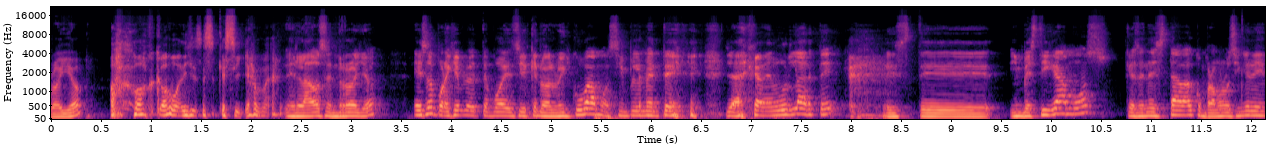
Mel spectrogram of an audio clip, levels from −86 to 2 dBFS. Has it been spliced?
yes; 1 cut; at 9.5 s

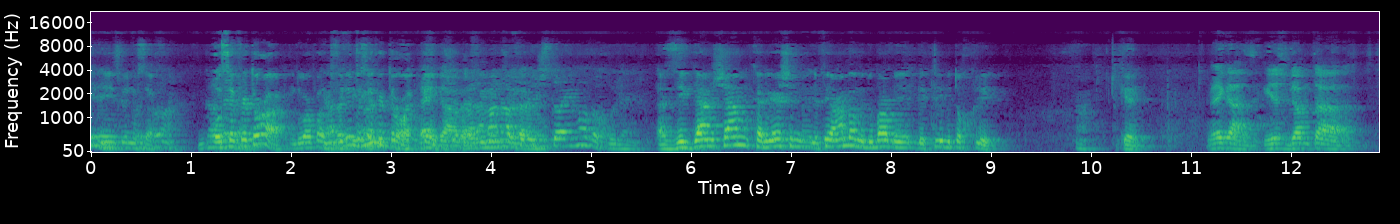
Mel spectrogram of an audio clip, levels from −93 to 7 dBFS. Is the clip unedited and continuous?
yes; 0 cuts

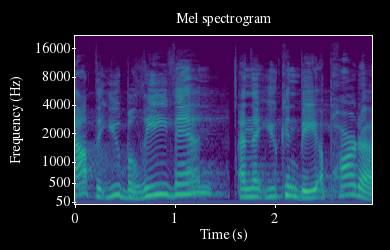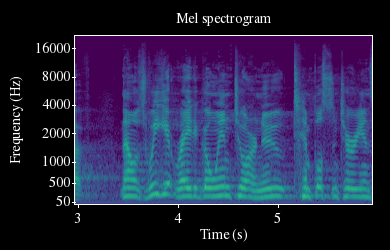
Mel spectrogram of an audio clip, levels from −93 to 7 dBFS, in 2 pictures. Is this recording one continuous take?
no; 1 cut; at 1.5 s

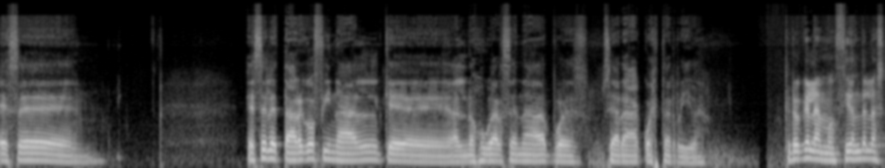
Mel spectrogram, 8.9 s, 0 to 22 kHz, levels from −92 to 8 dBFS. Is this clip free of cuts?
yes; 0 cuts

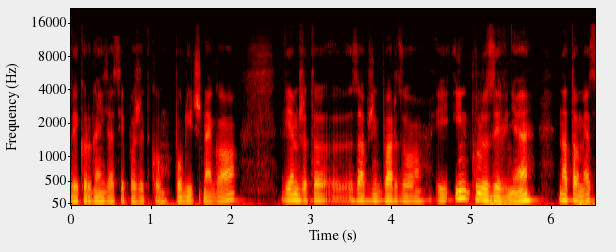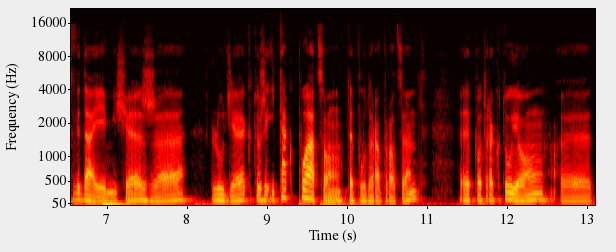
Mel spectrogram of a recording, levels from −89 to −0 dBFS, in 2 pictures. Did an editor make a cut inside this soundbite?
no; 0 cuts

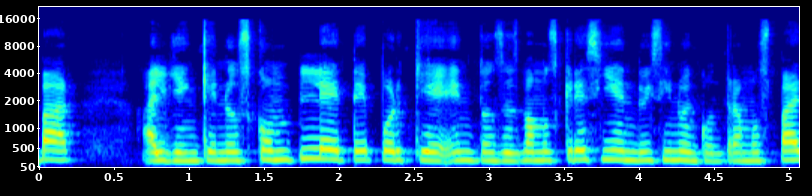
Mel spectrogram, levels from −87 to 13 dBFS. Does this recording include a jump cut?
no; 0 cuts

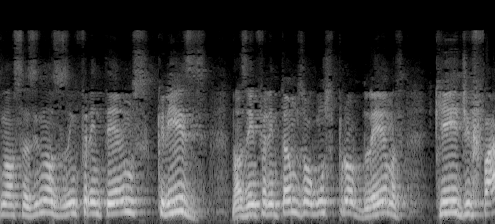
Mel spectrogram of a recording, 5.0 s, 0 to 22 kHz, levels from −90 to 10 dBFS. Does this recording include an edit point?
no; 0 cuts

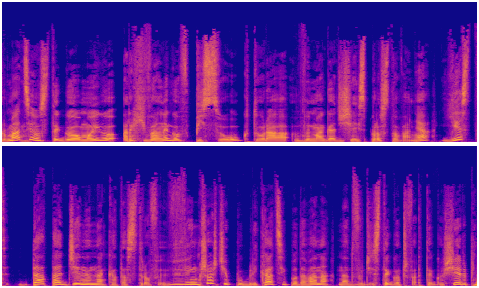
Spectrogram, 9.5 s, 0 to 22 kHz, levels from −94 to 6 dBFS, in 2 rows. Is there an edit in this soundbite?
yes; 2 cuts; at 4.3 s, 8.1 s

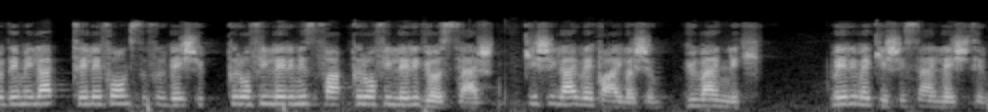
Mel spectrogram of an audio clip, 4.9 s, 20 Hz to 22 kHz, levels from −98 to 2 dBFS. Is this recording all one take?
no; 1 cut; at 3.4 s

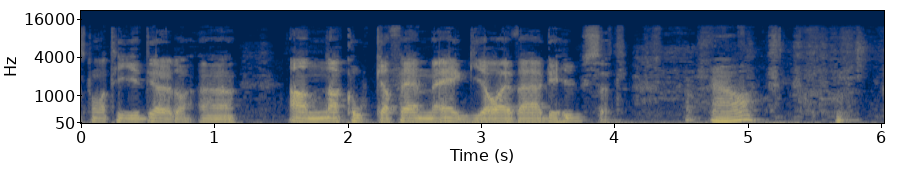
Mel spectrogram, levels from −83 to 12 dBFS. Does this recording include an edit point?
no; 0 cuts

